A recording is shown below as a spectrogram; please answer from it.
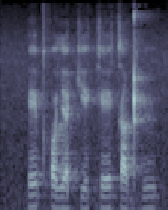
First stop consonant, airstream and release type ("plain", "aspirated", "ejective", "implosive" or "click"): aspirated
